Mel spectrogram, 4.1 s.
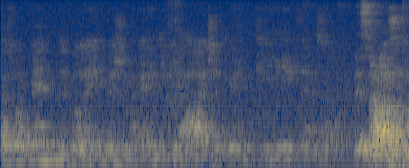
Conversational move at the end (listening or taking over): taking over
